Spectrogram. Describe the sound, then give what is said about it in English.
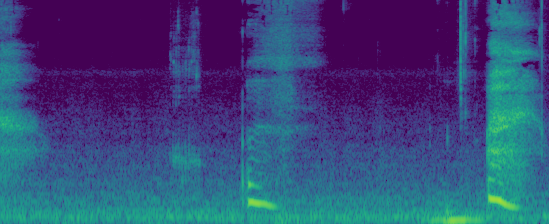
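Two distinct gulps of water from a bottle, each a quick wet swallow with a low throaty glug, separated by a short pause, with faint breathing and rustle in between and no talking. “I'll take a gulp first.”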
